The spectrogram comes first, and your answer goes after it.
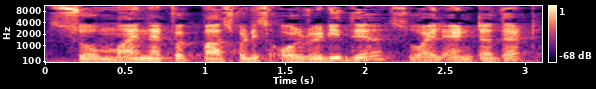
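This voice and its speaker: A man presenting a step-by-step how-to demonstration as a technician, with plain, halting instructional phrasing. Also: mid-range voice, a little mellow, breathy edge.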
